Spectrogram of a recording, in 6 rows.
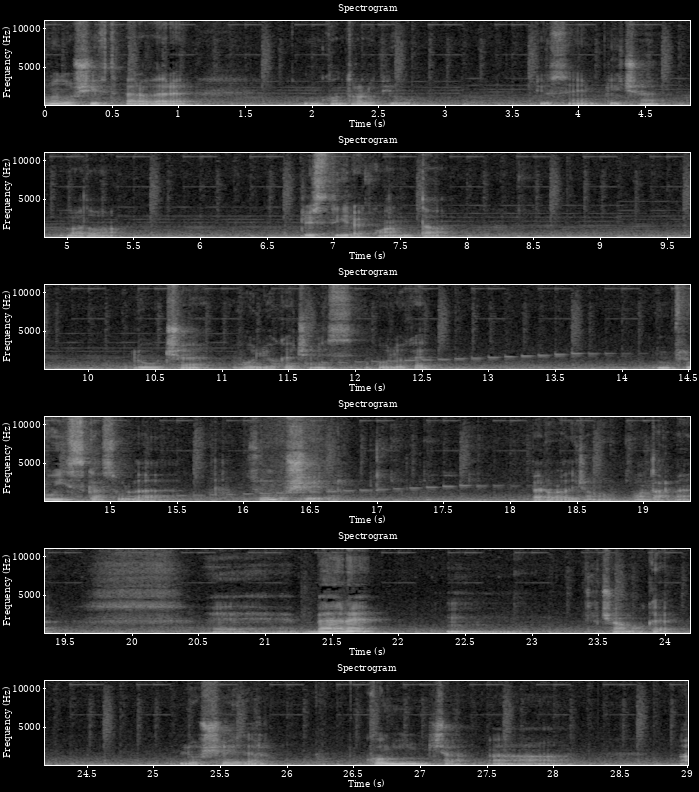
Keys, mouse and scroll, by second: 8.4 click, 17.4-22.2 middle drag, 17.7-18.3 scroll down 3, 18.9-20.2 scroll up 3, 22.9 middle click.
